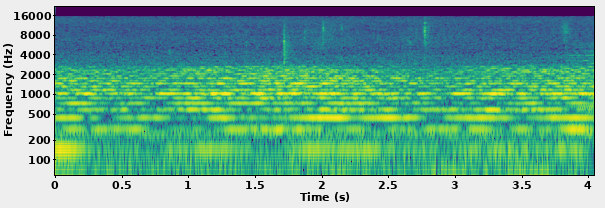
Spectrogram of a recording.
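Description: Arturia Pigments software synthesizer playing the MPE String Pad preset, a pad built on a granular engine playing an electric-guitar sample: sustained, overlapping synth notes that change about once a second.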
